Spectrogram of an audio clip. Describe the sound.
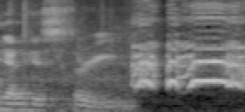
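A rooster crows on a breeder's farm in the Philippines: one loud, drawn-out, high-pitched crow with a brief break, filling the second half after a lower, softer opening.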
